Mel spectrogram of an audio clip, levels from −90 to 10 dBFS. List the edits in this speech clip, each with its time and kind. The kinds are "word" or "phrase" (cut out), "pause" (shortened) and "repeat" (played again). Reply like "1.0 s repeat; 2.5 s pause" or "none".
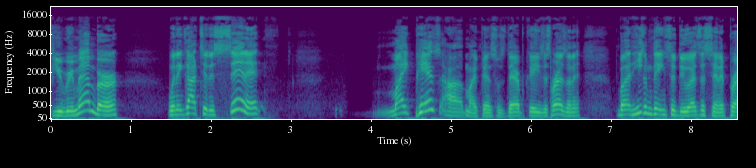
4.0 s word; 5.2 s word; 6.2 s word; 7.4 s word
